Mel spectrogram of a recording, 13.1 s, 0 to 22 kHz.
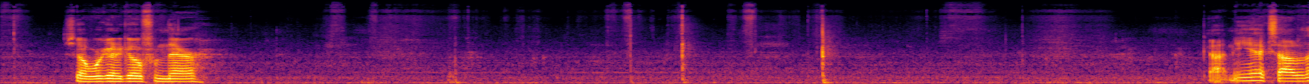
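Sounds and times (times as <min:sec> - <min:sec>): trading cards clicking and rustling: 0:06.0 - 0:08.4.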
